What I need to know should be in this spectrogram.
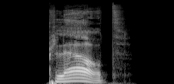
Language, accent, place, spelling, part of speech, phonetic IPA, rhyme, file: German, Germany, Berlin, plärrt, verb, [plɛʁt], -ɛʁt, De-plärrt.ogg
- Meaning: inflection of plärren: 1. second-person plural present 2. third-person singular present 3. plural imperative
